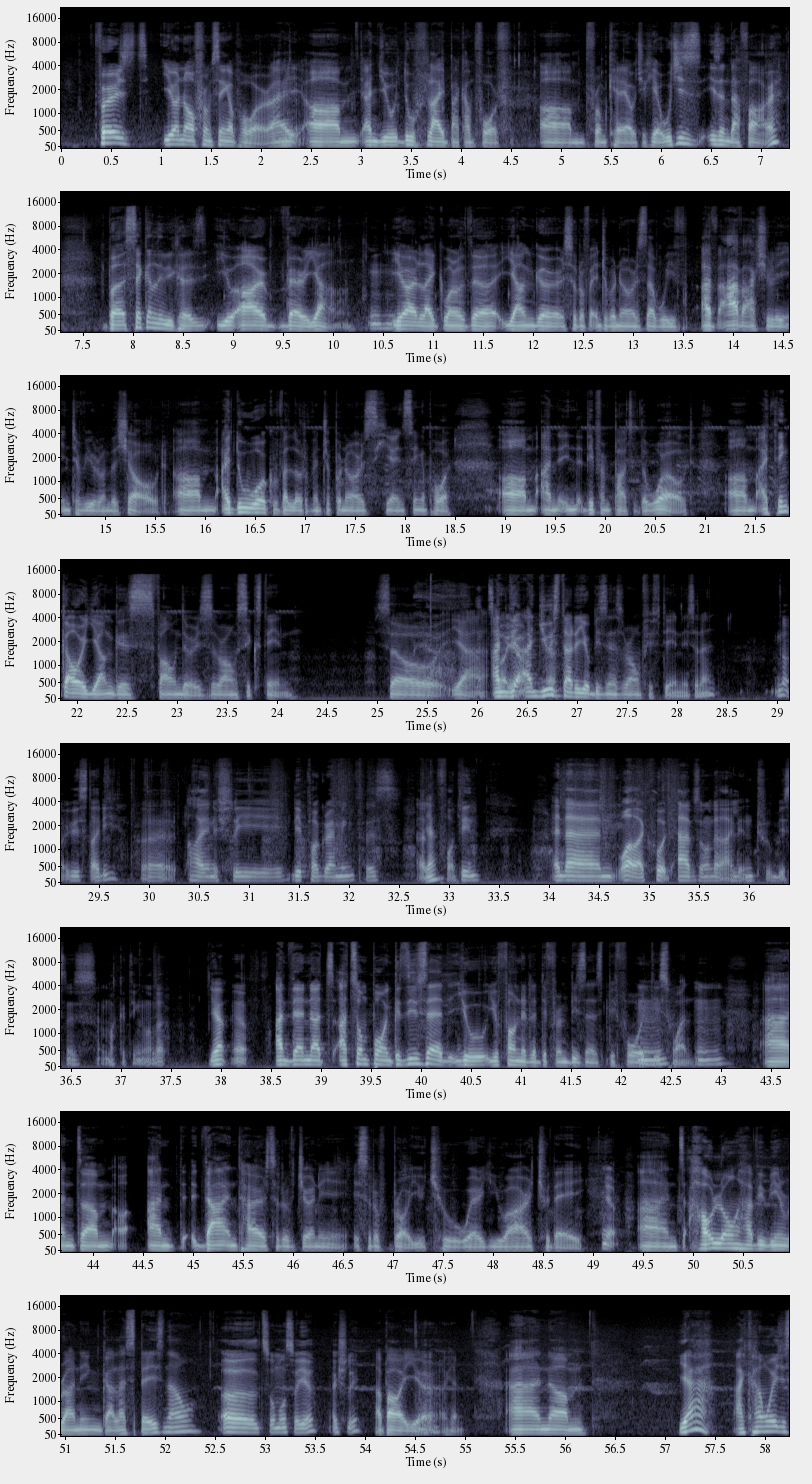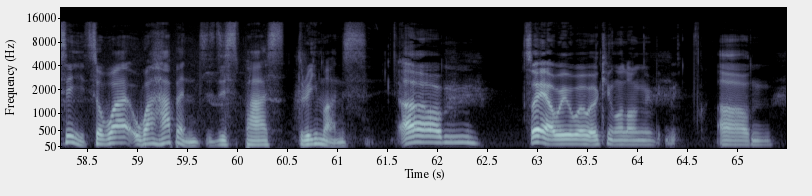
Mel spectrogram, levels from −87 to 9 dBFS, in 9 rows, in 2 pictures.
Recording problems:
animal sounds; faint; throughout; 30 dB below the speech

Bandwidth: 14.5 kHz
